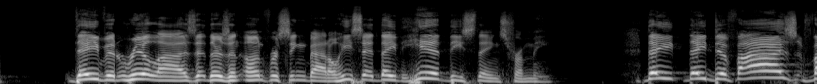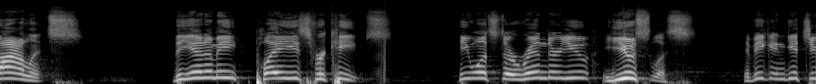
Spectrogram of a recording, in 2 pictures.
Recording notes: Preached at Gospel Lighthouse in Bossier City, La.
